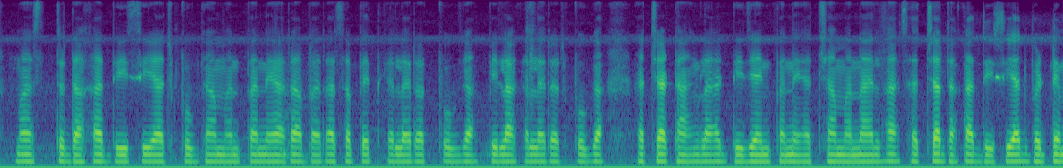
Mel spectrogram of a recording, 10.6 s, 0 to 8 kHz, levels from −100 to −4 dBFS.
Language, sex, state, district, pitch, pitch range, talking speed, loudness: Halbi, male, Chhattisgarh, Bastar, 125 Hz, 120-125 Hz, 160 wpm, -26 LUFS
